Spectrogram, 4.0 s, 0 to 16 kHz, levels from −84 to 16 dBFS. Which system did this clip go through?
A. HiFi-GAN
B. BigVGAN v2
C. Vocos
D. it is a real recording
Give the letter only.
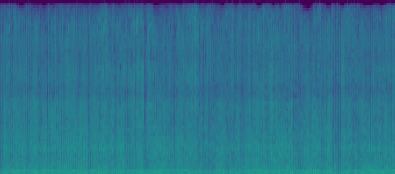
B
